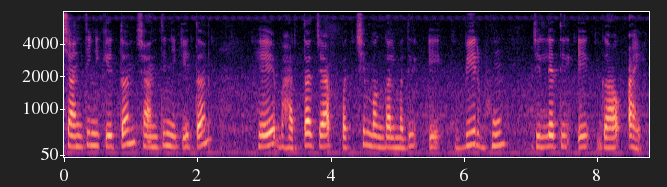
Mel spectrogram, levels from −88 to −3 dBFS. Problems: constant background noise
